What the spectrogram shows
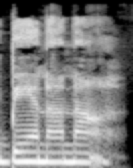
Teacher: with the stress on the second syllable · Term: stressed syllable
